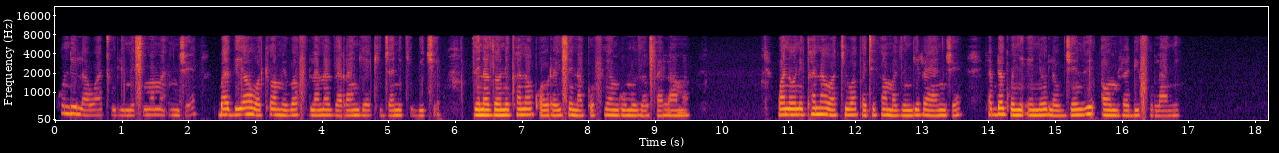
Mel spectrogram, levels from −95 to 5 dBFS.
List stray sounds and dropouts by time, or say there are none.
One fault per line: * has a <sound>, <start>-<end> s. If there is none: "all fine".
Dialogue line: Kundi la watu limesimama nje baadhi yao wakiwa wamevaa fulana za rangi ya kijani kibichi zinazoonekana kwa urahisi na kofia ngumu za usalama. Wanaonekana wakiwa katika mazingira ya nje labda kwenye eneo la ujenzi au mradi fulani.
all fine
